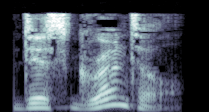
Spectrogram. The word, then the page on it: disgruntle: British English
